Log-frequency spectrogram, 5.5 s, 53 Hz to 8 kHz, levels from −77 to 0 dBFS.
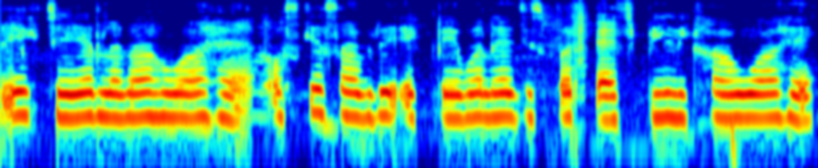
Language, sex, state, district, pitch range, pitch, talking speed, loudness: Hindi, female, Jharkhand, Deoghar, 240-250 Hz, 245 Hz, 175 wpm, -14 LUFS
